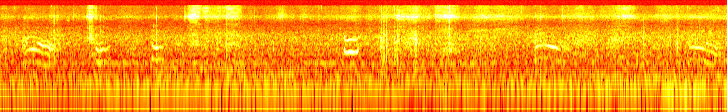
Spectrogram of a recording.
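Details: Baby kittens searching for and calling their mother, giving short, thin mews that rise and fall and repeat roughly every second, over a steady low hum.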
